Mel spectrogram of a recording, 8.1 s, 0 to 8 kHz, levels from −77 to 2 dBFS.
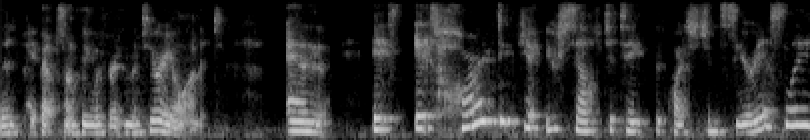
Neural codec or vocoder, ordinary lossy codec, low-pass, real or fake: codec, 16 kHz, 8 kbps, FreqCodec, smaller model; Opus, 32 kbps; 7.2 kHz; fake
